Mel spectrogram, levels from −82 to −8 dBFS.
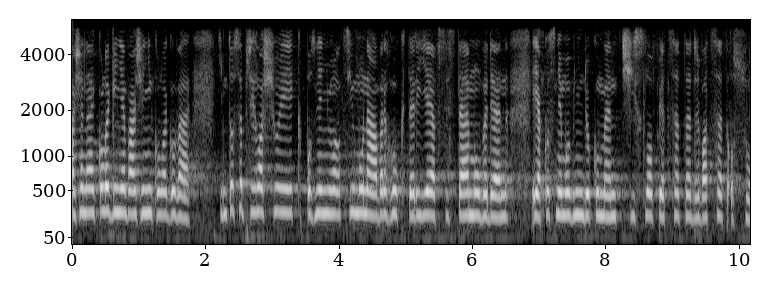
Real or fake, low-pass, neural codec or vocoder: real; 5.4 kHz; none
